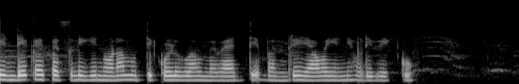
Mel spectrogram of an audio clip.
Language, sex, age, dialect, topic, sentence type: Kannada, female, 18-24, Dharwad Kannada, agriculture, question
